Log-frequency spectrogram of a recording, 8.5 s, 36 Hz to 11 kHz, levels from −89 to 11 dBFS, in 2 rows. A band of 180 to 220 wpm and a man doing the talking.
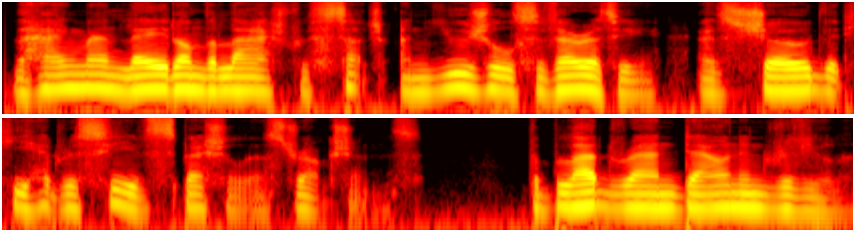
No: average, 170 wpm; male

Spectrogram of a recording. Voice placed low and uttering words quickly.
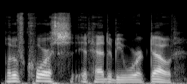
Yes: low, 120 Hz; fast, 290 wpm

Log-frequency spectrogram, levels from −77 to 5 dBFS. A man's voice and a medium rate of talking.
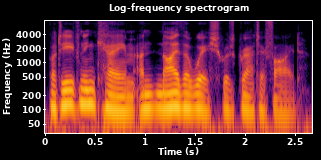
Yes: male; average, 180 wpm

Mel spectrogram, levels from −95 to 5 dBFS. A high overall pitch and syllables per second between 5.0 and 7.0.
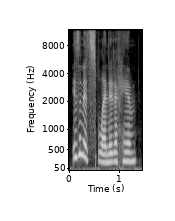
No: very high, 250 Hz; 4.7 syllables/s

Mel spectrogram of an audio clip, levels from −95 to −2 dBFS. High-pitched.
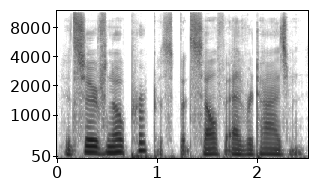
No: low, 120 Hz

